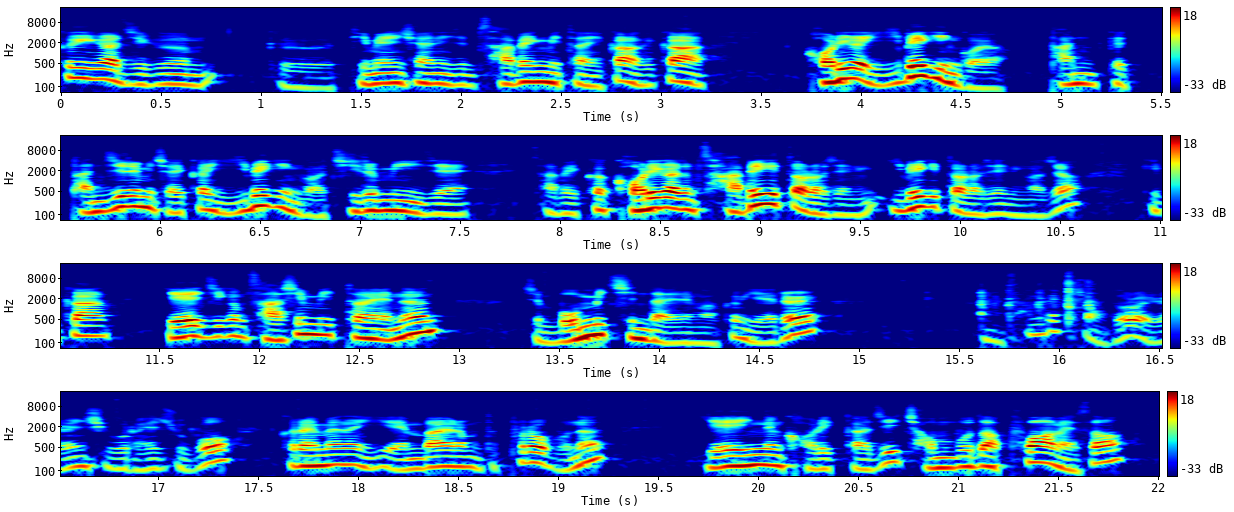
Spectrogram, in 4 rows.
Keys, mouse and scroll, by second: 2.7-12.0 middle drag, 12.0 click, 13.2-16.1 ctrl+middle drag, 16.1 KP_0, 16.1 KP_Enter, 16.1 click, 16.6-22.0 middle drag, 17.1 ctrl+s.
